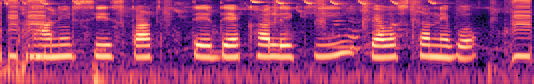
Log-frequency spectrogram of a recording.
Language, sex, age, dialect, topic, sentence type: Bengali, female, 18-24, Western, agriculture, question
